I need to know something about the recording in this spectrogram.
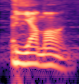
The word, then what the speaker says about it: Jammin: Starve Boys hopes we meet Amin's brother Jammin today. Amin's Only Jammin. after you roll the dice, though. That's pronounced Yaman.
